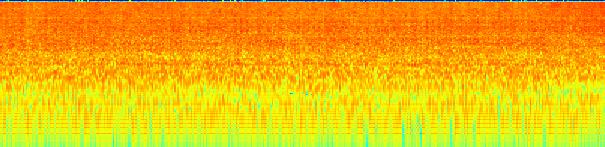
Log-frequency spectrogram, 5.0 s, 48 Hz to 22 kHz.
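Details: Jeep Cherokee XJ 4.0L idling after a jump start; smooth, even low hum with no knocks or misses. Alternator reads about 14 V and is charging normally. Normal idle.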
